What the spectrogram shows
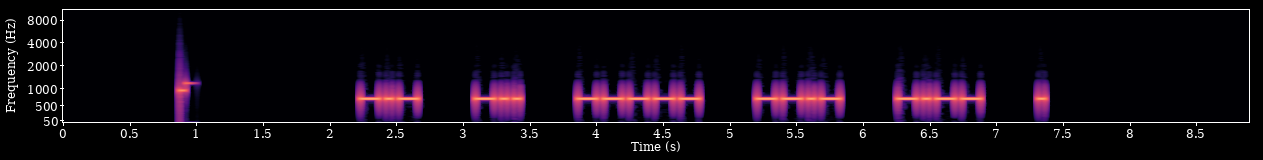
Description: Morse code, heard as a keyed tone, about 25 wpm, spaced as for 14 wpm, 700 Hz. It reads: KD0QYE
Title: USA Call Signs - 6 Characters - 3x Character Spacing - 25wpm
